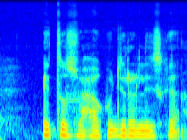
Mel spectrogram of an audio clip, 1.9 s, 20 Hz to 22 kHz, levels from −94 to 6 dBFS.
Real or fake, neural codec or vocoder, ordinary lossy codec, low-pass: real; none; none; none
